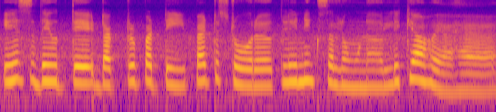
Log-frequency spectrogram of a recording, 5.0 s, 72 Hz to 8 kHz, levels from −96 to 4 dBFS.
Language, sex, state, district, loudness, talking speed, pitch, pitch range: Punjabi, female, Punjab, Kapurthala, -18 LUFS, 145 wpm, 250 Hz, 220-265 Hz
